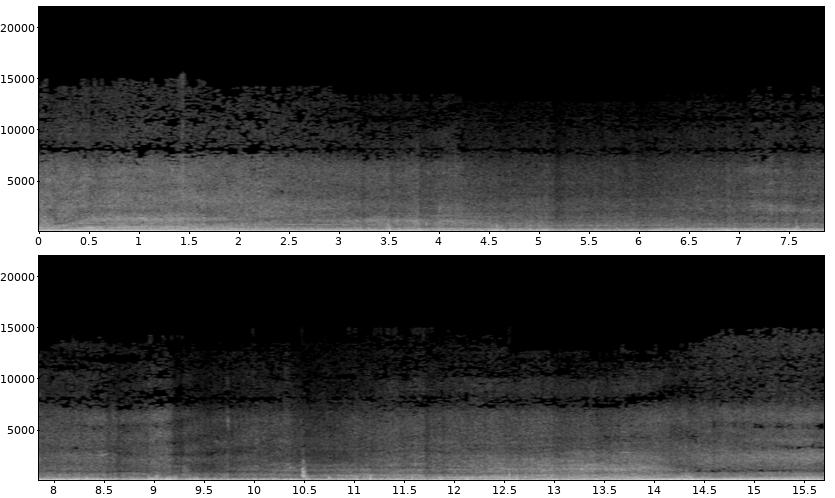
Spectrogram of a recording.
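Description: SUV engines running close by as a Toyota Fortuner drives over loose sand, a steady low hum that shifts pitch a few times, with wind buffeting the microphone.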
